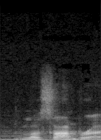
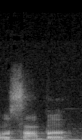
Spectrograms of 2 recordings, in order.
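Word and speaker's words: Lasombra: La Sombra, not La Samba.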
